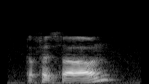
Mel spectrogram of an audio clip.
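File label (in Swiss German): "fasan", Alsatian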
